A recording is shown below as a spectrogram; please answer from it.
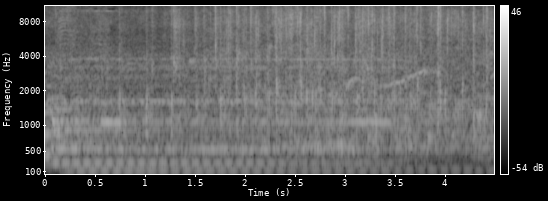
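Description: A large Balinese gong of a women's gong kebyar orchestra is struck right at the start and rings on as a low, evenly pulsing hum. The higher metallophone tones die away over it, and scattered sharp clicks sound from about a second in.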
